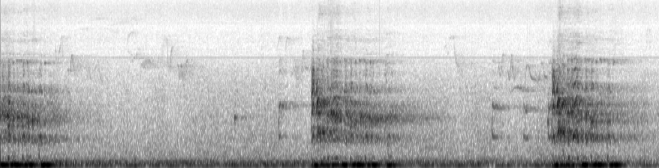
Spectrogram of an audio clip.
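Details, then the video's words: A wild turkey gobbles three times in loud rapid rattling bursts about three seconds apart, answering a hunter's turkey calling and gobbling each time before the call finishes, over a steady low rumble of wind. "notice how that turkey gobbles every time before terry finishes calling"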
